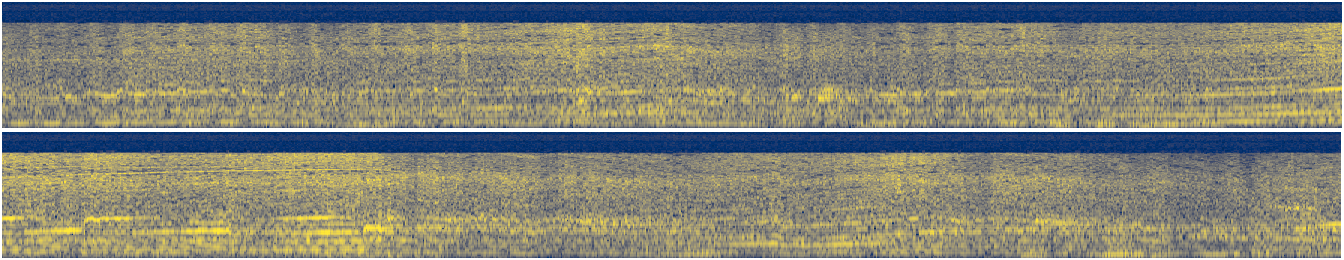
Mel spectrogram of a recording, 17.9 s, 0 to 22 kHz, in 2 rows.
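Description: Race car engines from the F1 2021 game at the Singapore Grand Prix, a continuous high-pitched whine rising and falling with revs and gear changes, several cars overlapping at steady moderate loudness.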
